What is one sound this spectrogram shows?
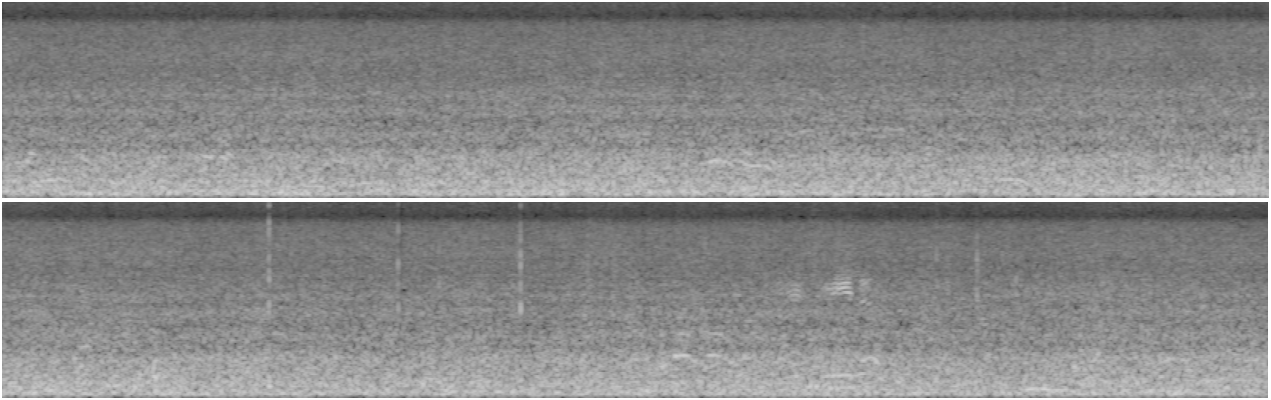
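A fast mountain river roars and rushes over rocks.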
